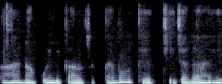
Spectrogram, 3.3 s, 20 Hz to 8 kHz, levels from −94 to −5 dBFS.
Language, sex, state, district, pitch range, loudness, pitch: Hindi, female, Bihar, Jahanabad, 165-175 Hz, -21 LUFS, 170 Hz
